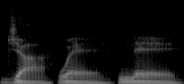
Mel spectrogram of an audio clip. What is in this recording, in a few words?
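"jawene", concatenated syllables; Affixing experiment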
